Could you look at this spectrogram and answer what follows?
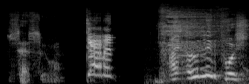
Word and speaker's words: Cecil: look dr pritchfield cecil if i may it's pronounced cecil damn it i only push tyler down the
